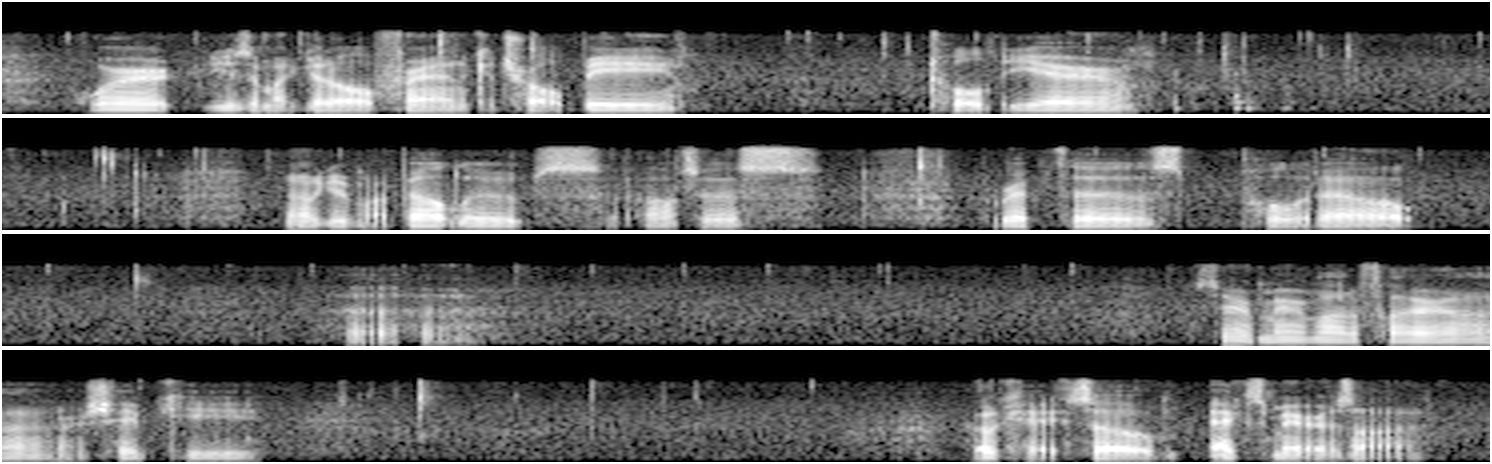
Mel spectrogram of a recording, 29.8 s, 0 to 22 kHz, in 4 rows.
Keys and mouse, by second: 2.6 ctrl+v, 3.4 ctrl+b, 4.8 middle click, 6.6 ctrl+b, 10.1-17.2 drag, 17.2-25.8 middle drag.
